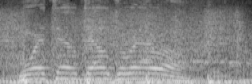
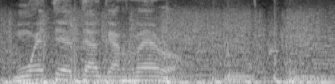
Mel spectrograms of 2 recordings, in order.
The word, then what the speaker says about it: Muerte del Guerrero: Muerte del Guerrero. No, you're not saying it right. It's Muerte del Guerrero.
